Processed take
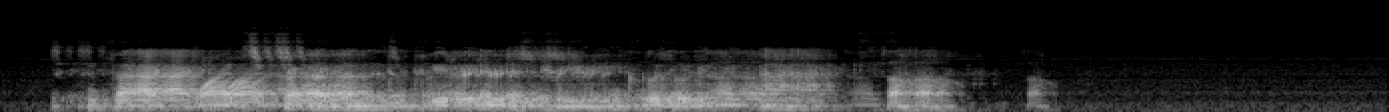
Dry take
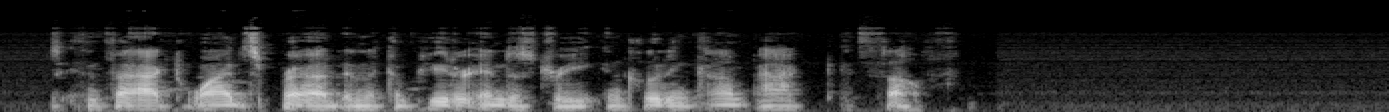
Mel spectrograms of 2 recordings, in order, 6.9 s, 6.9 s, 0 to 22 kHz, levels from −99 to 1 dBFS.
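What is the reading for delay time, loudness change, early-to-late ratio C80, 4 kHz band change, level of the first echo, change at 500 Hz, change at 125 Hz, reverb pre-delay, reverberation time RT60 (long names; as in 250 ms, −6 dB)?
67 ms, −5.0 dB, no reverb audible, −15.5 dB, −11.0 dB, −5.0 dB, −5.0 dB, no reverb audible, no reverb audible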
